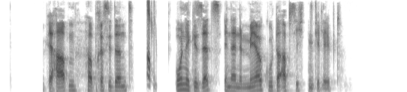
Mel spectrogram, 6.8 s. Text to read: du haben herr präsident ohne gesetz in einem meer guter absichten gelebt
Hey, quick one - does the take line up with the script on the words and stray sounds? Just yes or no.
no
